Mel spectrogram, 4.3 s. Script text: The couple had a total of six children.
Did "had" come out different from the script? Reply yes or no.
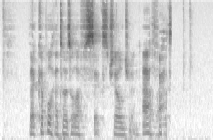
yes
